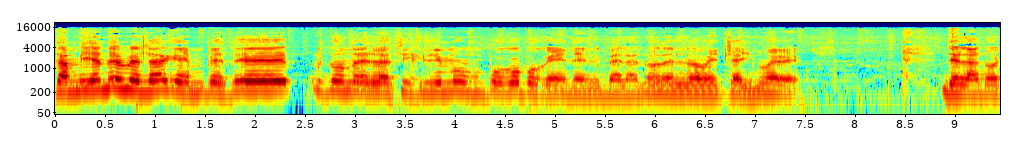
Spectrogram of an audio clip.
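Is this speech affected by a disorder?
Yes: cerebral palsy, mild.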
